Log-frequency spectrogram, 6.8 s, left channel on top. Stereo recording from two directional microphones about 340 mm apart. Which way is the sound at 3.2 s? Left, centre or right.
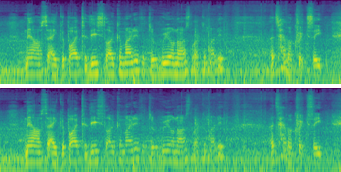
Centre.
